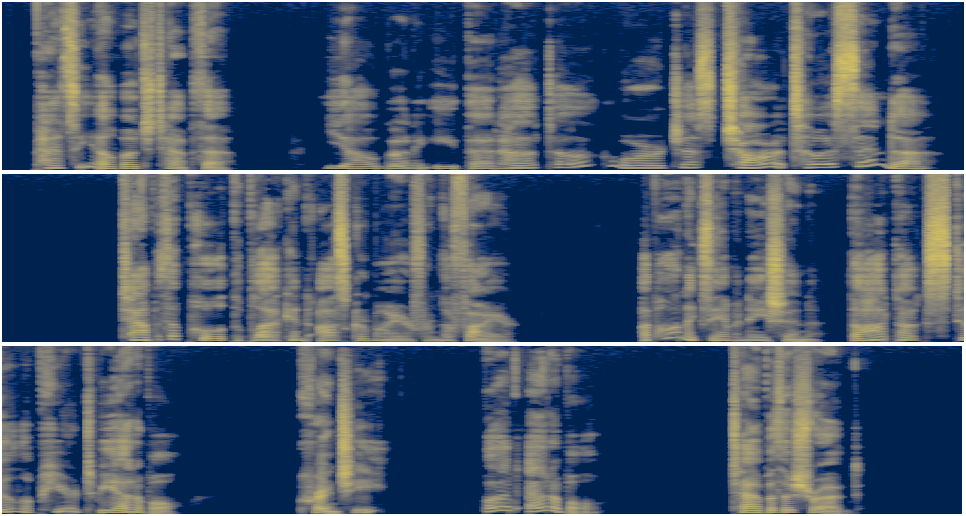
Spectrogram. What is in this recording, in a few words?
Teen Girls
